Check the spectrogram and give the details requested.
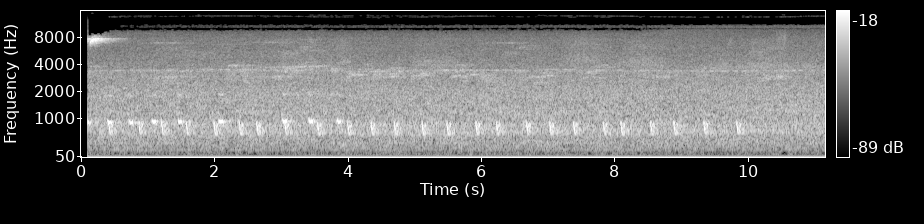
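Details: Buff-necked woodpecker, recorded 27 April 2015: soft, mid-pitched notes repeated steadily about twice a second over a constant hiss, with a brief high squeak at the start.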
